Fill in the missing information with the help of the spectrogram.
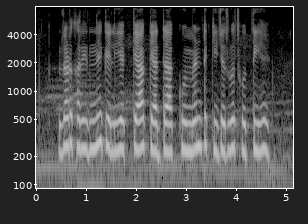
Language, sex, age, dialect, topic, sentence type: Hindi, female, 18-24, Awadhi Bundeli, banking, question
